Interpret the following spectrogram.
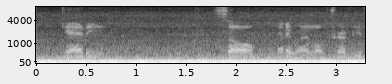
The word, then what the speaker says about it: Geddy: His name was actually Gary, but she pronounced it Geddy.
